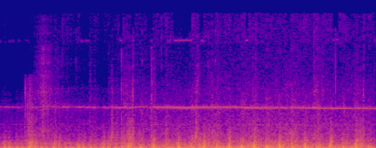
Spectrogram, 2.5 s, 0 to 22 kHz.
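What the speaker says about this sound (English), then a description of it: "Combine attack helicopter" The Combine attack helicopter from the video game Half-Life 2 hovers nearby, its rotor beating in a rapid steady thump with a thin high whine running throughout, fairly quiet.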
